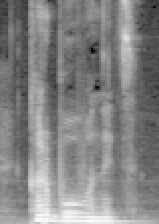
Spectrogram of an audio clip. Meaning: karbovanets, ruble
- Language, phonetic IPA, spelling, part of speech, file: Ukrainian, [kɐrˈbɔʋɐnet͡sʲ], карбованець, noun, Uk-карбованець.ogg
